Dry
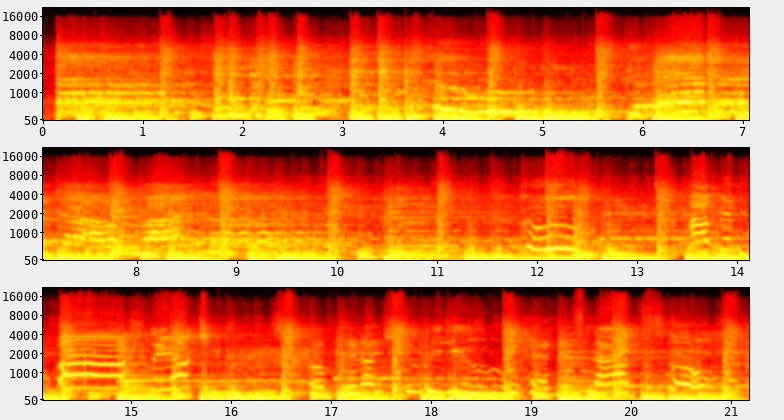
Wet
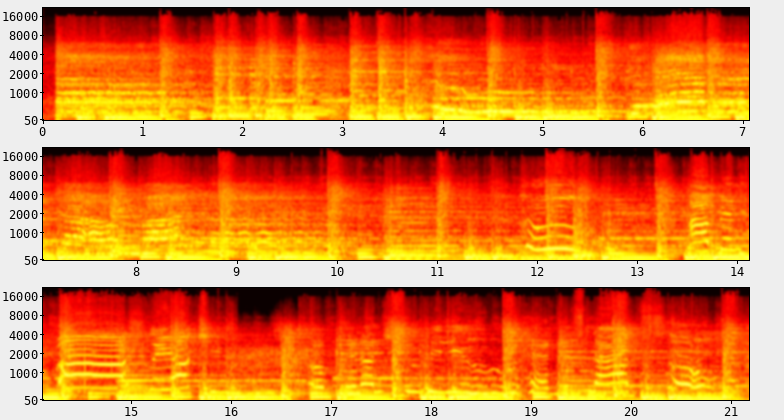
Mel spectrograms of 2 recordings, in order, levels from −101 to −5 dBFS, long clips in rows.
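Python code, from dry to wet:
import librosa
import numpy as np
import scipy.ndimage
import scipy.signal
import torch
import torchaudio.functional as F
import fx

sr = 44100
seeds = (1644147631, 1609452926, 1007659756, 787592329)

y = fx.env_flatten(x, sr, amount_pct=50, at=(13.5, 14.37))
y = fx.lowpass(y, sr, hz=3800.0, slope=12, at=(16.06, 16.67))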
